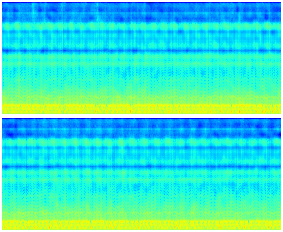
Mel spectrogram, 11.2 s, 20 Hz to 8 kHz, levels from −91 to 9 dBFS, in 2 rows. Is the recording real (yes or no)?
no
